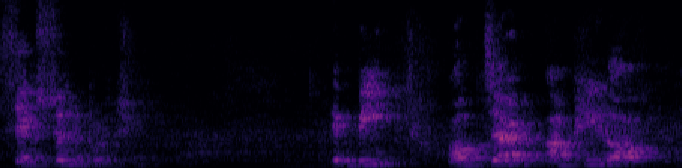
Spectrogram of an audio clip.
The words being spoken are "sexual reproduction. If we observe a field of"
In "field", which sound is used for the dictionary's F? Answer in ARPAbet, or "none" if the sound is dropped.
P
